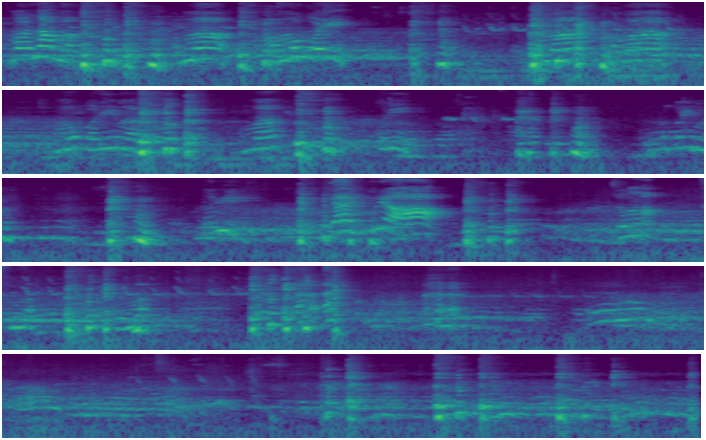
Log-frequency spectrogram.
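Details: Mother deliberately fakes repeated forced coughs as a prank to see her baby's reaction; a young child's voice and background music are heard; feigned cough.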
